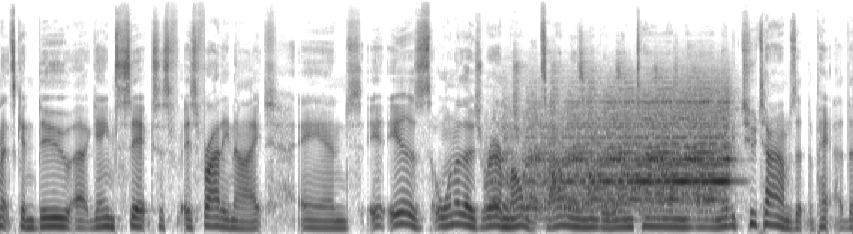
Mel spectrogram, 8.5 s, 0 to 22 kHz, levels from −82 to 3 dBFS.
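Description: From 4.85 s to 7.74 s a feedback howl builds to a tone around 1 kHz, peaking about 5 dB above the speech, with repeats roughly every 0.4 s. Unlike ordinary echo, each repeat grows rather than fades, because the microphone-to-loudspeaker loop gains level every trip.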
